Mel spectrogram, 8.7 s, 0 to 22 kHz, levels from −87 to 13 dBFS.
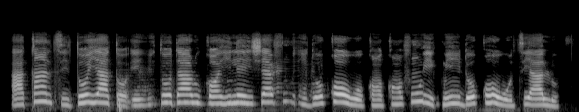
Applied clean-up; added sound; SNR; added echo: neural mask model DeepFilterNet 3.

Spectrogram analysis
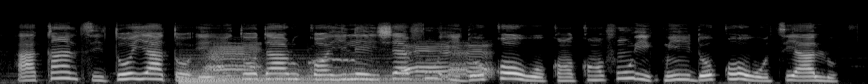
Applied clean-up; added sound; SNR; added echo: none; Livestock, farm animals, working animals + Piano; 4 dB; none.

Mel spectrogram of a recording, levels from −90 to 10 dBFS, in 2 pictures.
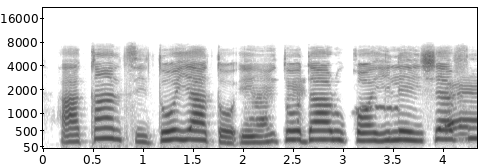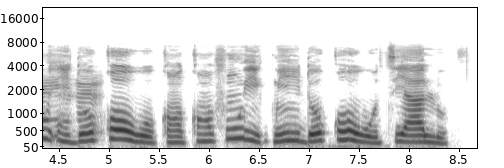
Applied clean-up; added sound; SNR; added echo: neural mask model Resemble Enhance denoiser.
